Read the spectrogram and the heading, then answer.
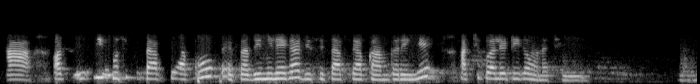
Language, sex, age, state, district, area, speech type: Hindi, female, 18-30, Uttar Pradesh, Azamgarh, rural, conversation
